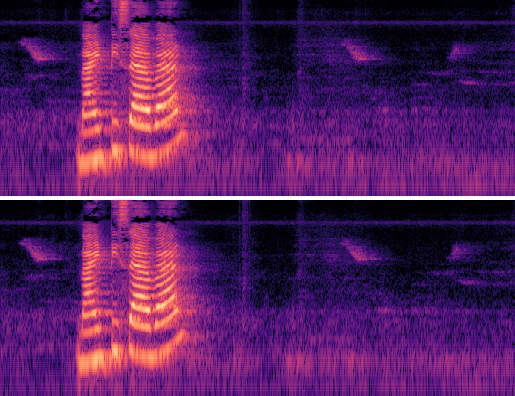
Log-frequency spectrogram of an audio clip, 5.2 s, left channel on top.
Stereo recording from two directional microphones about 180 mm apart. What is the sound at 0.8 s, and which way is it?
A woman's voice, 15° right (ahead or behind).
